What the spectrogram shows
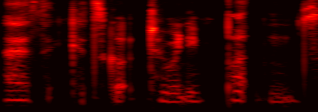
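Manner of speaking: muttering bitterly under breath. Acting out a scene of being ignored by others, bitter mutter under breath. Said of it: "very bitterly mutter under my breath".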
